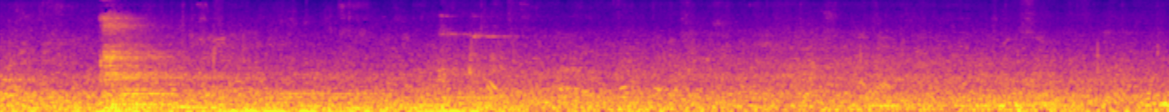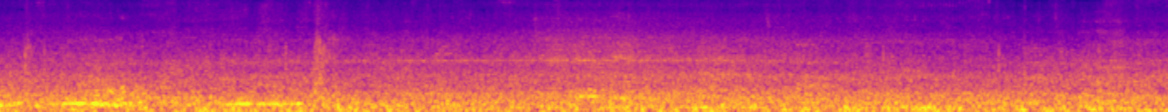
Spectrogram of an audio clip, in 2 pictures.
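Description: Footsteps tap on stone paving outdoors.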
